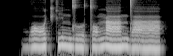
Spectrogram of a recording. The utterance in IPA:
b ɔː˨˦ t͡ʃʼ i˦ n d ʊː˨˩ t ɔ˨˦ ŋ aː˨˦ n d aː˨˩

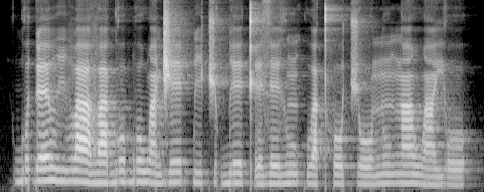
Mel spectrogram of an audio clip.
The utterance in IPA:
ɡʷ ɪ˨ ɗ ɛ˨˦ β i˨ β a˦˨ v a˨ ɡ o˦ b o˦ w ã˨ d͡ʒ eː˦ k͡p i˨ t͡ʃ ʊ˨ ɡ͡b eː˦ kʼ e˨ z e˨ ɣ ũ˨ kʷ a˨ kʰ o˨ t͡ʃ oː˨ n ũ˦ ŋ ã˦ w ã˨ j o˨

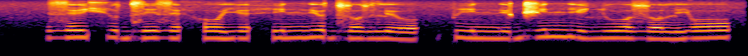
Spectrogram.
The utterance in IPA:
z ɪ ç u d͡z i z ɪ h o j ɪ h i nʲ ʊ d͡z o z lʲ o | p i nʲ ʊ d͡ʒ i nʲ j ɪ ʎ u o̯ z o l j o

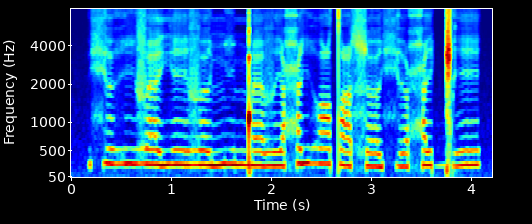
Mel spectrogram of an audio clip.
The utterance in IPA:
ç ø˨ ɦ i˨ v æ˨ j e˨ v œ˨ ɲ i˨ ŋ͡ǃ æ˨ v e˨ ħ i˦ ɦ ɔ˦ tˤ e˨ ɬ œ˨ ç ø˨ ħ e˦ ɡ͡ǁ e˦

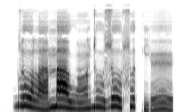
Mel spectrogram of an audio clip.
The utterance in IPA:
ɡ l o˥˧ lˠ a˨˩˦ m a˥˧ w ɔ̃˨˦ d u˥˧ z o˥˧ sʷ ə˥˧ k j ø˩˧˩

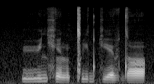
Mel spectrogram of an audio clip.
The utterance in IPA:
yː lʲ xʲ ɑ̃ n ǀ i d kʲ ɛː v d ɑ

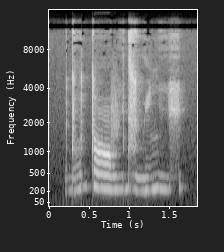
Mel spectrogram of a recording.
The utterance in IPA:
d ɔ̤ d t ɔː v i̤ d z ṳ j ʎ i̤ x

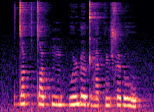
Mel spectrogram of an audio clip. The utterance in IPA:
dˤ ɵ kʷ tˤ a kʷ ŋ͡m ɵ kʷ u ɳ ɽ ɵ ɖʱ a k ə ɳ s ɵ ɽ u

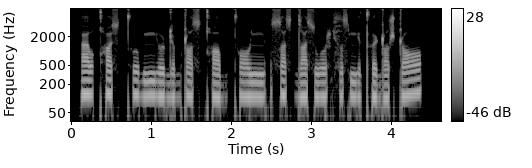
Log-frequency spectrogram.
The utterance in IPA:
a w qʰ o s t̪ʰ ʊ b mʲ o ɖ ɐ b ʈ ə˞ sˤ qʰ ɔ b t̪ʰ ɔ ɲ | sˤ ə˞ s dˤ ə˞ s w o ɬ fʲ ə sˤ mʲ ɐ t̪ʰ ə ɖ ə˞ sˤ ʈ ɔ

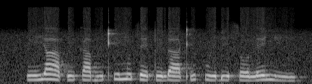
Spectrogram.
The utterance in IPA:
ĩ˨˦ j aː˦˨ p ĩ˨ k aː˨ b ĩ˨ kʰ i˦ m ũ˦ t͡s eː˨ t ĩ˨ ɗ aː˨ kʼ i˦ kʷ iː˨ ɗ i˨ s oː˨ n eː˦ ɲ iː˨

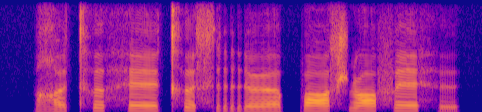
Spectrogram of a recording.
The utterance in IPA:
ʁ ə˨ tʰ ə˧ h ɛː˧ kʰ ə˦˨ s r œ˧ ɐ̯ p ɒː˦ s ɳ ɒ˦ f ɛː˦ h ɘ˨

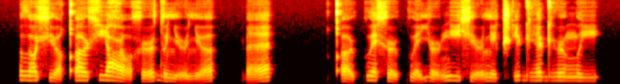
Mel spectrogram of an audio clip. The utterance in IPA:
ð ɔ˦ xʲ ə˞˧˩˧ qʼ ə˞˦ x i˦ ʕ ɔ˧˩˧ x ə˞˨˥ d ʊ˦ lʲ ə˞˧˩˧ lʲ ʌ˨˥ | ɽ æ˨˥ | qʼ ə˞˧˩˧ kʷ ɛ˦ x ə˞˧˩˧ kʷ ɛ˧˩˧ j ə˞˧˩˧ ŋ i˦ xʲ ə˞˧˩˧ l ɪ˨˥ t͡ʃʼ i˦ ɖʱ ɛ˦ ɖʱ ə˞˦ ŋʷ i˦

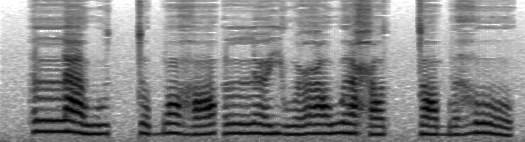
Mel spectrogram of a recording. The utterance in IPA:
lː a w u tː o b ɔ ɦ ɒ | lː œ j u ʕ ɒ w ə ħ ɔ tː ɒ b ə ɦ o

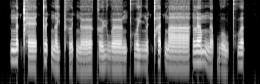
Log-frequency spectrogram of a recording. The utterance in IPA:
ŋ ɐ˥ t̚ pʰ ɛː˨ t̚ t̪ ɵ˥ t̚ n̪ ɐ˨ j pʰ ɵ˨˥ t̚ n̪ œː˨˧ k ɵ˨˧ ɥ w œː˨ ŋ kʷʰ ɐ˧ j n̪ ɵ˧ t̚ pʰ ɐ˥ t̚ m aː˧ | l ɐ˥ m n̪ ɐ˨ p̚ w o˨˩ w kʷʰ ɐ˥ k̚

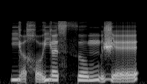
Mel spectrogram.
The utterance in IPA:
j ə̰ χ o̰ j ɜ s θ o m ə̰ ʒ ɛ̰

